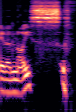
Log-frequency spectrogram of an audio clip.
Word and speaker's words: Illinois: Illinois is another one. Like uh there's an S on it, so it's actually Illinois.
